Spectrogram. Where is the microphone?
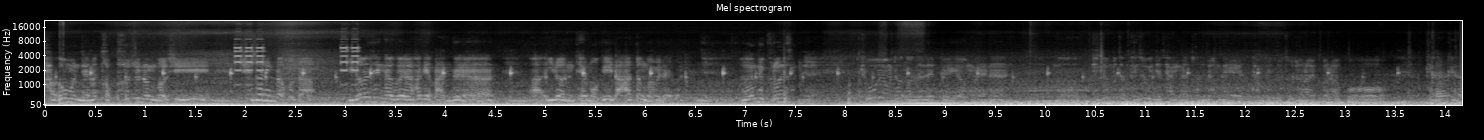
in a car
